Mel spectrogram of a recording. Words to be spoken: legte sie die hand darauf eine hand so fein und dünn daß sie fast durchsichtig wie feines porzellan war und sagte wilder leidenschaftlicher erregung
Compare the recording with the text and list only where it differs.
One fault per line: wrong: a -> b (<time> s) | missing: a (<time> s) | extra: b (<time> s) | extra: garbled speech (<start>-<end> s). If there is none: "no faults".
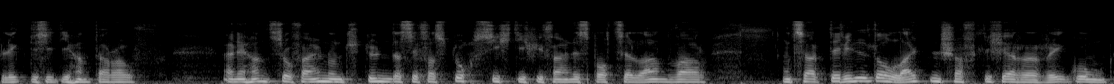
no faults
